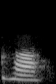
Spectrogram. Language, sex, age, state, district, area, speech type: Sindhi, female, 30-45, Madhya Pradesh, Katni, rural, conversation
